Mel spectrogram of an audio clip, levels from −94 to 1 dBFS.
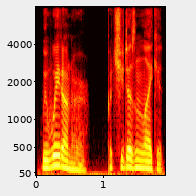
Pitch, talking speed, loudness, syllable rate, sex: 130 Hz, 275 wpm, -16 LUFS, 5.9 syllables/s, male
